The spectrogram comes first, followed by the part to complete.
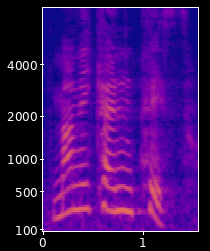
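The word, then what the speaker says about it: Manneken Pis: Manny Ken Piss. Malik peace. Yeah, you were absolutely right with your pronunciation, madam.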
